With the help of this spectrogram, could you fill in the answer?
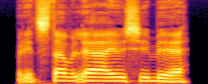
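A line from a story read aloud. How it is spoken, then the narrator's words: Groaning. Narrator (Russian): простонал Дайнти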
